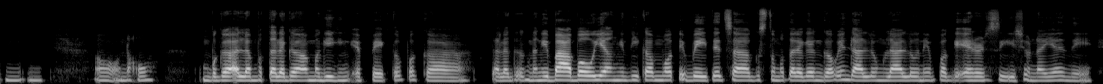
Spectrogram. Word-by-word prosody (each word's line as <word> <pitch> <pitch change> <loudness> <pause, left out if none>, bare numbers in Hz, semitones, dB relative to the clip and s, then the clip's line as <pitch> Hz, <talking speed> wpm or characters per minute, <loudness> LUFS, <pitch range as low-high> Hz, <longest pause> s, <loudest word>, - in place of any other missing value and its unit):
hmm. 190 0 -8 0.6
Oo 185 0 -4
nako, 190 +1 -5 0.5
kumbaga 185 0 +3
alam 185 0 +3
mo 190 - -6
talaga 185 0 +3
ang 180 - +1
magiging 185 0 -1
epekto 180 +1 -5
pagka, 180 -4 -4 0.2
talagang 180 +2 -3
nangibabaw 195 +1 +5
yang 195 -1 +2
hindi 195 +1 -4
ka 195 0 +1
motivated 195 -1 -1
sa 190 -2 +2
gusto 195 +1 -7
mo 190 - -5
talagang 190 0 0
gawin 195 +3 -1
lalong 185 -1 0
lalo 185 0 +2
na 185 - -5
yung - - -21
pag-eehersisyo 185 +1 -3
na 175 0 -3
yan, 190 0 -5
eh. 165 0 -8
185 Hz, 165 wpm, -22 LUFS, 180-195 Hz, 0.6 s, nangibabaw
